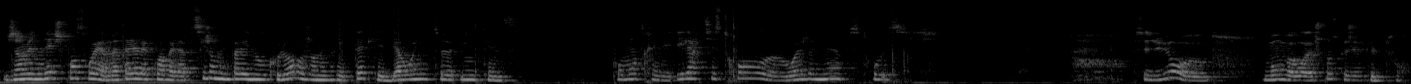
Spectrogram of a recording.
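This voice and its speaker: A woman's voice: fairly high pitch, normal speed, mellow, echoey room, slight background noise. A young woman chatting casually while coloring, rambling with many fillers and self-corrections, laughing at her own jokes. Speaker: coloring YouTuber.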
